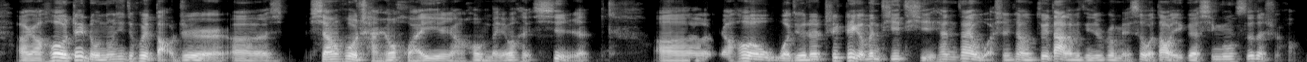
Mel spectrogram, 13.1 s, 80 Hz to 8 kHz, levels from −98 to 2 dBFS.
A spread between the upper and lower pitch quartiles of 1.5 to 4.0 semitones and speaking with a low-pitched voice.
No: average, 4.8 semitones; low, 105 Hz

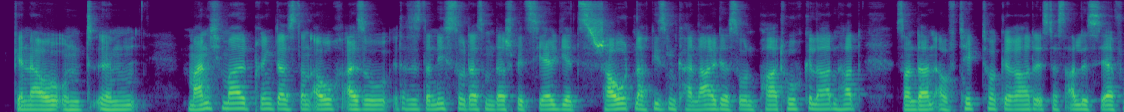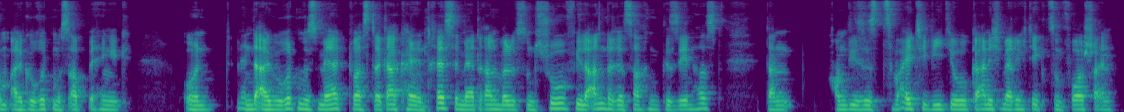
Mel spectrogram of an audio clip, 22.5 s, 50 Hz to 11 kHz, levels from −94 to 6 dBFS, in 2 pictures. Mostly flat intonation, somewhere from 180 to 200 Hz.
No: narrow, 1.6 semitones; low, 130 Hz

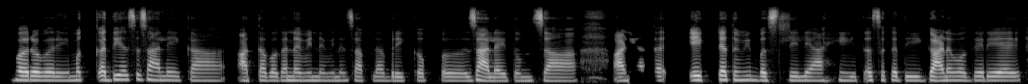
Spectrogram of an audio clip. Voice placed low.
No: medium, 185 Hz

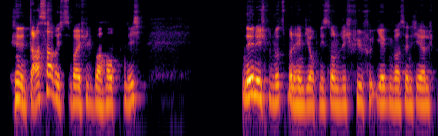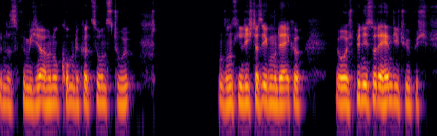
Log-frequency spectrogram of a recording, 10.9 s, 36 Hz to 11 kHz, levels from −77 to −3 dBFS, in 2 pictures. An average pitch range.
No: narrow, 1.8 semitones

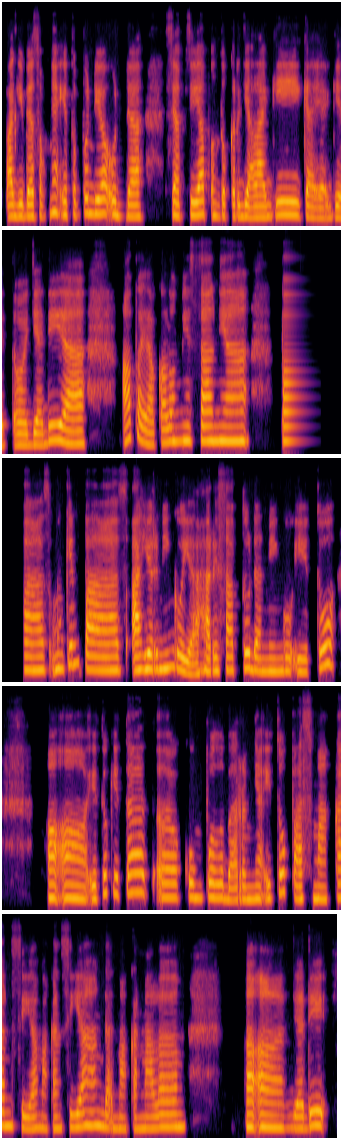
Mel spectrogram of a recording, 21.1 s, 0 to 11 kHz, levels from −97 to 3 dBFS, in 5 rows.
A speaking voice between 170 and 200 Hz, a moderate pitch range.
Yes: high, 190 Hz; average, 3.0 semitones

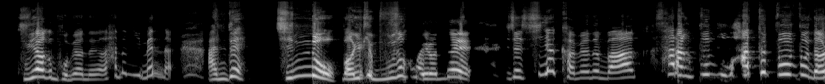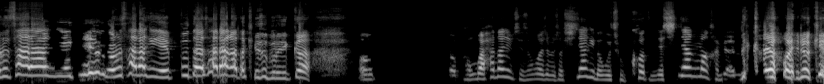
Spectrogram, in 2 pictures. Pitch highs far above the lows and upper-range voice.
Yes: wide, 7.8 semitones; very high, 330 Hz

